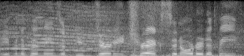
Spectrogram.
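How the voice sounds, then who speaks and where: A man doing excited live wrestling play-by-play as a commentator, often breaking into exclamations and shouts. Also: high-pitched, fast, music in the background, low-quality recording. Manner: exclamatory, shouting at the big moves.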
